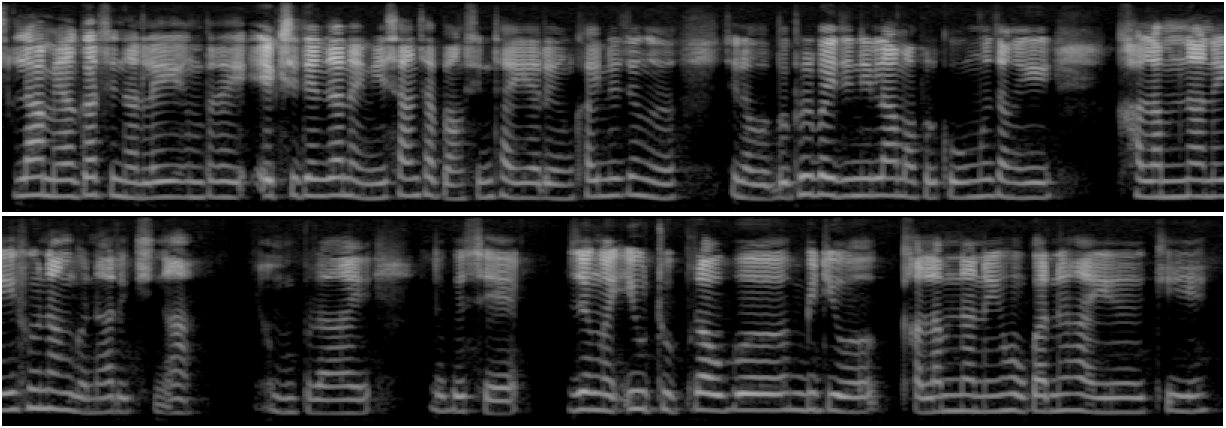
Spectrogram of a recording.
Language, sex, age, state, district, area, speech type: Bodo, female, 18-30, Assam, Kokrajhar, rural, spontaneous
